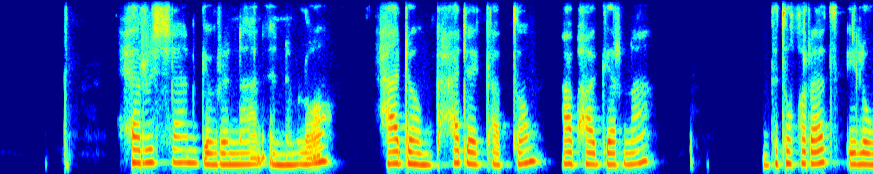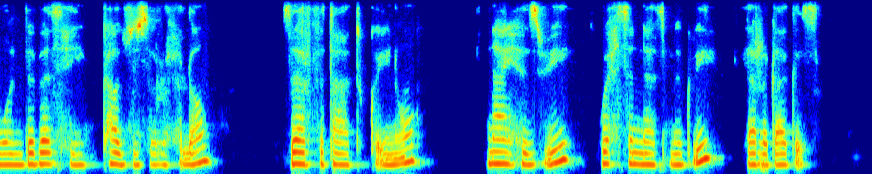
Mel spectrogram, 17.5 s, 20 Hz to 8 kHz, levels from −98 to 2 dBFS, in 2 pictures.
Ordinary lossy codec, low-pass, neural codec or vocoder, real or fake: Opus, 24 kbps; 7.2 kHz; none; real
